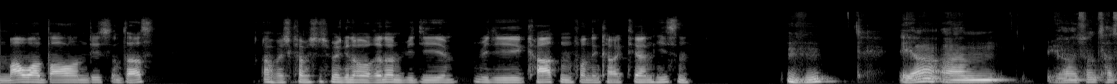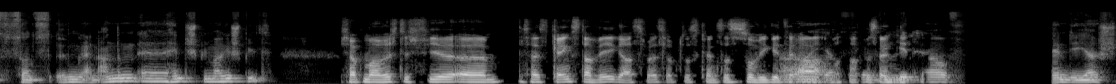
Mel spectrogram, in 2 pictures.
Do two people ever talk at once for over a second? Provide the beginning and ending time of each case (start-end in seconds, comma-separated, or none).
18.9-20.3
